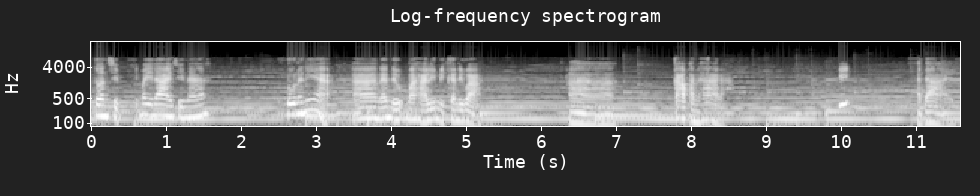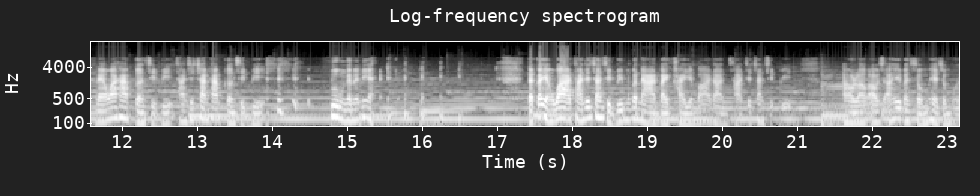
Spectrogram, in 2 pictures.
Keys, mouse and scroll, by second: 0.9 click, 1.3 click, 1.8 click, 11.0 click, 12.4 click.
